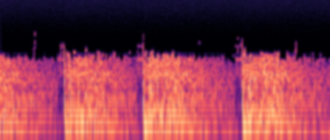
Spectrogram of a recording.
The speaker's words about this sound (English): you put a charge in there, and you fire the cannon, and you got puffed oats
